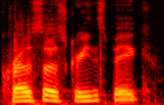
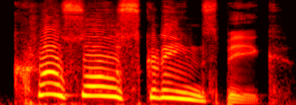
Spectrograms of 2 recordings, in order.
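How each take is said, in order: First: The voice stays in its ordinary natural quality. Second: The voice shifts into an altered, put-on quality. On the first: The speaker calls it right. "can't I just say" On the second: The speaker calls it wrong. "Why does my voice have to change when I?"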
